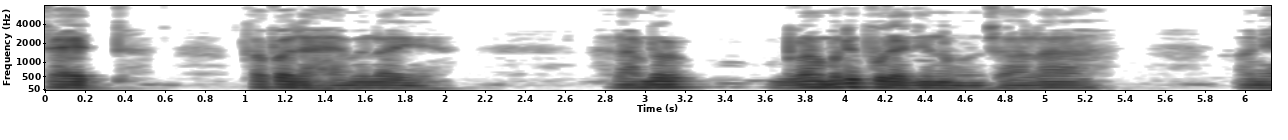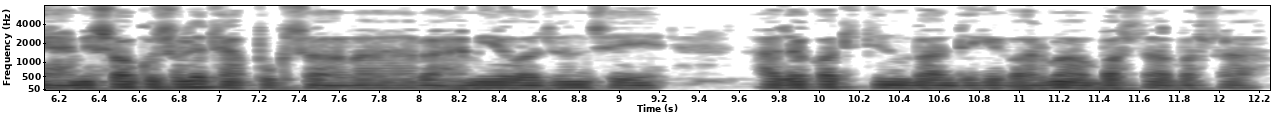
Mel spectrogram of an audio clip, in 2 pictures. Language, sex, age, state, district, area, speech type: Nepali, male, 60+, West Bengal, Kalimpong, rural, spontaneous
